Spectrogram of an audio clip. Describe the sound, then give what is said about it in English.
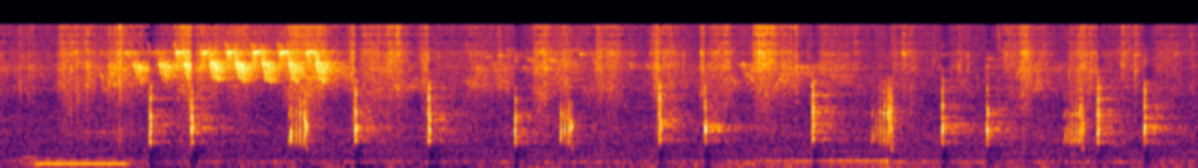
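A female turkey purrs in soft, low, rolling trills over a steady outdoor background dotted with sharp clicking and tapping sounds at irregular intervals. “Lady turkeys make sort of kind of a purring sound.”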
